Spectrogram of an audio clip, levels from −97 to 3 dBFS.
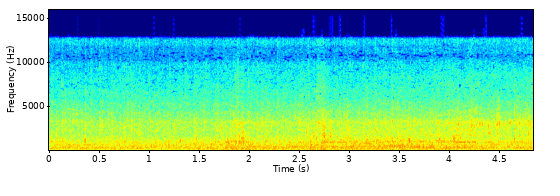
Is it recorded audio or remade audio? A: recorded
